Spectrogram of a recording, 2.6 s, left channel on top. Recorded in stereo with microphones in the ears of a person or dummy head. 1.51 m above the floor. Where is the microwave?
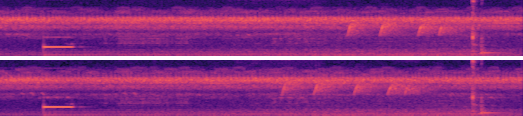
20° right (ahead or behind).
